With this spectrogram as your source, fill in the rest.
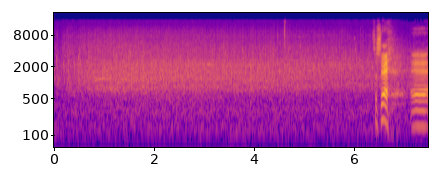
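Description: A stadium crowd murmurs and claps in the distance.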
